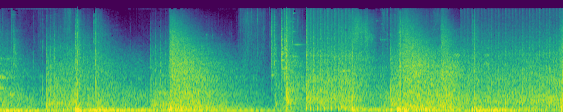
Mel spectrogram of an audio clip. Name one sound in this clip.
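A rifle fires in bursts with echoing gunshots.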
